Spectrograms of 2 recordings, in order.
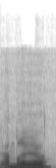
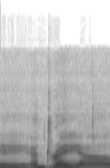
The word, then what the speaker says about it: Andrea: Although if you are going to use it, I prefer the proper pronunciation for me, Andrea, rather than the Andrea or Andrea versions. Not that I mind them exactly, it's just not what my name is.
